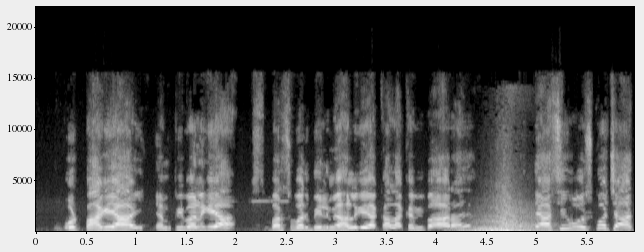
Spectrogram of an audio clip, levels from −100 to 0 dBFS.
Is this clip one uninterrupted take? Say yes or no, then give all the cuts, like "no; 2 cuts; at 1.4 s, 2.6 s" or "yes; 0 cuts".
no; 1 cut; at 4.9 s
